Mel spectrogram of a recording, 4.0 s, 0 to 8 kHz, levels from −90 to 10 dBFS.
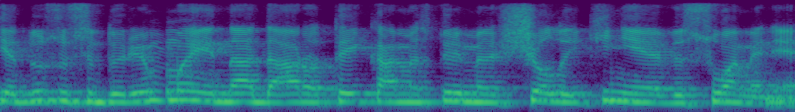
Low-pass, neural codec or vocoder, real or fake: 7.2 kHz; none; real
